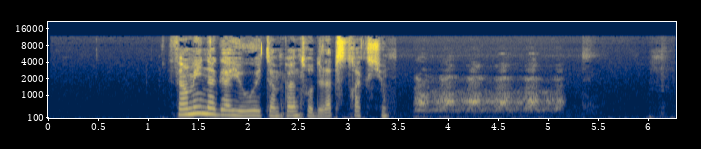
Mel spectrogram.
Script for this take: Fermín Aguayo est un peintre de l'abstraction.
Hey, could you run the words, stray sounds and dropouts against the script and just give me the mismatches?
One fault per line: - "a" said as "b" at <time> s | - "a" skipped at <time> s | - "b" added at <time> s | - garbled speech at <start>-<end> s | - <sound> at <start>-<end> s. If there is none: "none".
- bark at 3.7-5.2 s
